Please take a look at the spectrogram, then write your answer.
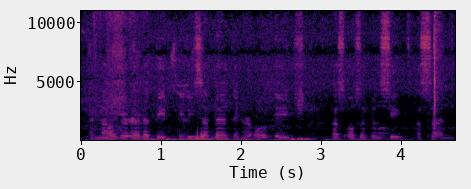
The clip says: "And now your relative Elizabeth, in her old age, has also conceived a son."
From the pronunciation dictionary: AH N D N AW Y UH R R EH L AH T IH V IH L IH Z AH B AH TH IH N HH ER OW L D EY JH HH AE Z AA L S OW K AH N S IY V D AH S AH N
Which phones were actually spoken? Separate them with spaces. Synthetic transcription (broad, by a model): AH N N AW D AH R R EH L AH T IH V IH L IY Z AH B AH T IH N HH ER OW L D EY JH HH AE S AA L S OW K AH N S IY V D AH S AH N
